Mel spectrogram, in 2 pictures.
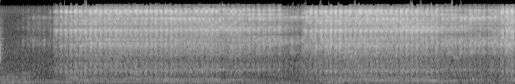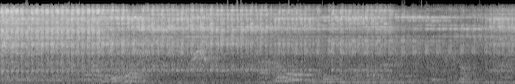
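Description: Metal funnels rasp steadily in a fast scraping rhythm as sand is poured.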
